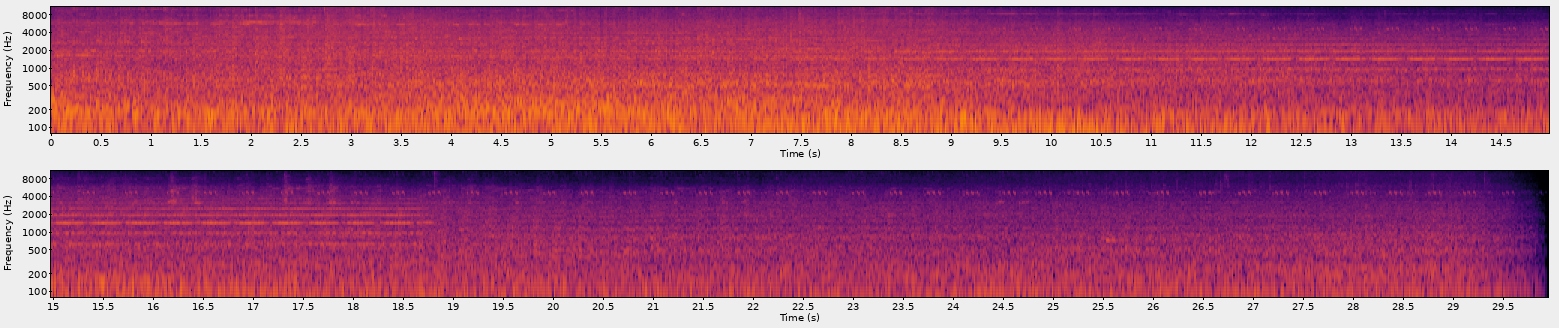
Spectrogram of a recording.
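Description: Tail end of a freight train, empty ribbon-rail flatcars, rolling past with wheels clattering, then fading as the train moves off. Several high steady tones hang on until about two-thirds of the way through.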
